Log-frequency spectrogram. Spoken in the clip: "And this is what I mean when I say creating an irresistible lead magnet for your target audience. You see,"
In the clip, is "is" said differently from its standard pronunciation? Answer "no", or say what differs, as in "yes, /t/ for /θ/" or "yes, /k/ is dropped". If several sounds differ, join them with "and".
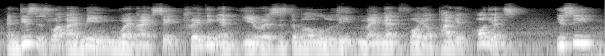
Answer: yes, /s/ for /z/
